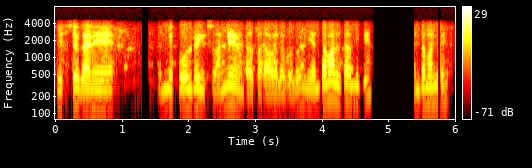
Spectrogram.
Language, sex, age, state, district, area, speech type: Telugu, male, 30-45, Andhra Pradesh, Anantapur, rural, conversation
